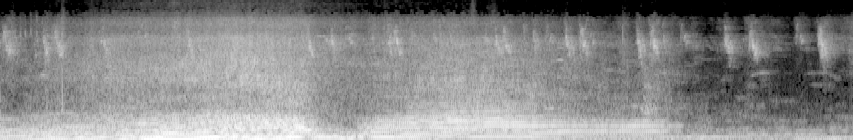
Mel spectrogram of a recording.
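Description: A motor vehicle's engine passing by on the road, growing louder to a peak two to three seconds in, its note dropping about four seconds in as it goes past, then fading away. Birds chirp near the start and end.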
